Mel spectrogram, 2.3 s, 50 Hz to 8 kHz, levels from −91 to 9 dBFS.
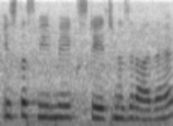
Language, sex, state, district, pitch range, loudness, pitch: Hindi, female, Punjab, Kapurthala, 245-280 Hz, -16 LUFS, 260 Hz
